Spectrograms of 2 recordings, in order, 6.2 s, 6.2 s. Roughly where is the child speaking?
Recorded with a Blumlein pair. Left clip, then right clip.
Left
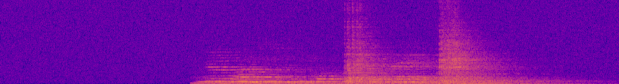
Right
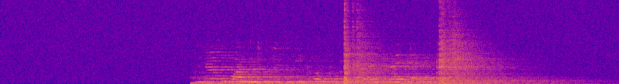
Ahead right.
